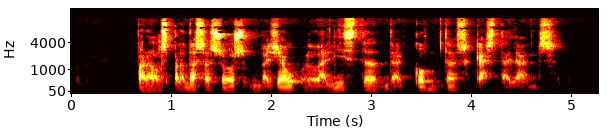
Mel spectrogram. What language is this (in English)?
Catalan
